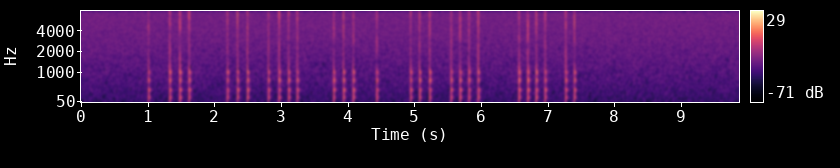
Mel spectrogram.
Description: Tap code, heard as knocks on wood, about 7 knocks a second. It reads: COLOR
